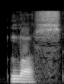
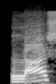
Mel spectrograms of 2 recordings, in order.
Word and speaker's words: lass: लॉस, इसकी pronunciation का भी थोड़ा ध्यान रखें। लाश मत पढ़ लेना, पता चले किसी को टपका बैठो तुम, ठीक है ना।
